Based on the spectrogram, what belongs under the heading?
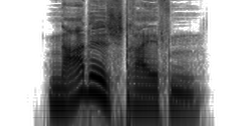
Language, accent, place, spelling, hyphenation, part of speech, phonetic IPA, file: German, Germany, Berlin, Nadelstreifen, Na‧del‧strei‧fen, noun, [ˈnaːdl̩ˌʃtʁaɪ̯fn̩], De-Nadelstreifen.ogg
- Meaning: pinstripe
